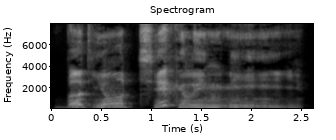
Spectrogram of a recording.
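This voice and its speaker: A mischievous little animal boy from a storybook, acted by a storyteller. The voice is raised in pitch, playful and very drawn-out. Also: huge pitch swings, darkish tone, exaggerated voice.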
